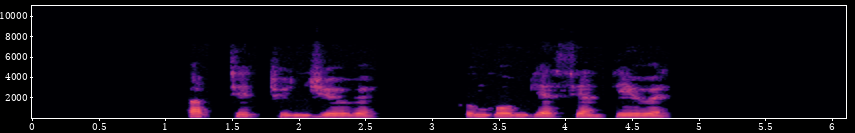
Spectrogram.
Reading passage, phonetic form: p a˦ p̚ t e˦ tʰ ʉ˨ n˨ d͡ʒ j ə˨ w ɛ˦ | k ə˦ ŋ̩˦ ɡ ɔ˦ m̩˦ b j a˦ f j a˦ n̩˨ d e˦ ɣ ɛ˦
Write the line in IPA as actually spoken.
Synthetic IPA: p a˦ p̚ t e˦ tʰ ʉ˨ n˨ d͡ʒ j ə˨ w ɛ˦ | k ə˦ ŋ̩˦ ɡ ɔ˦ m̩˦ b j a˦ s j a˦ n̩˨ t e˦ w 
